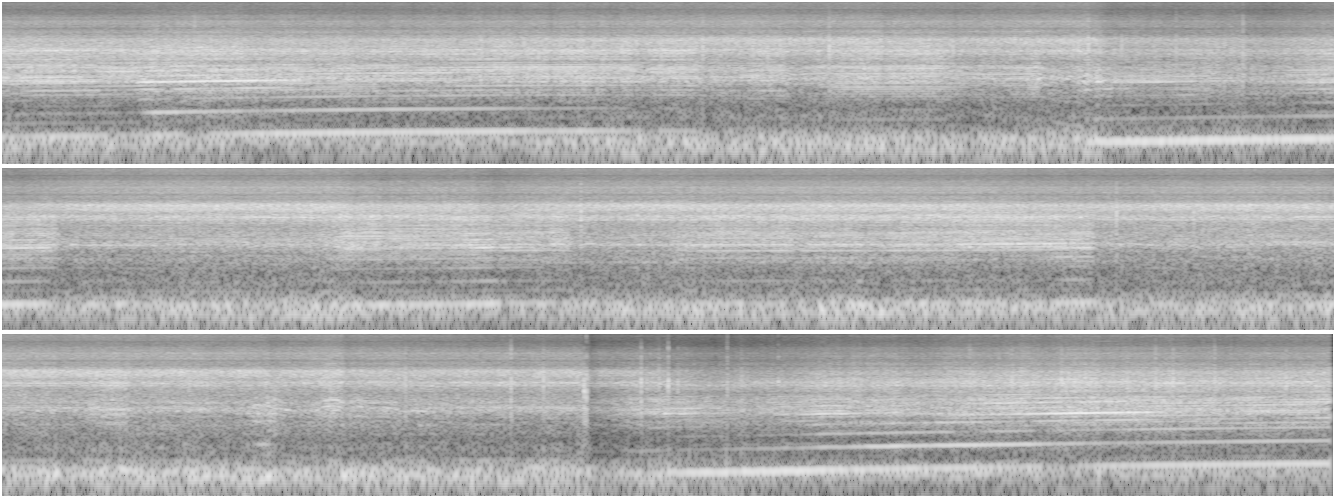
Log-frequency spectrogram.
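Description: Tyres rumble steadily on a rough road.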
